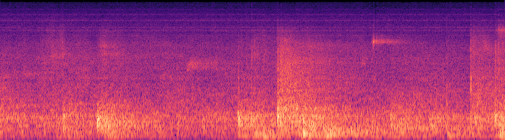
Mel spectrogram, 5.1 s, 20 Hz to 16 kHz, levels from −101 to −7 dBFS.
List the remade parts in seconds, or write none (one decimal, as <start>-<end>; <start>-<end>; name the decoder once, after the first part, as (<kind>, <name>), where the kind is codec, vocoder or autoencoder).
0.0-5.1 (autoencoder, DAC-VAE)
